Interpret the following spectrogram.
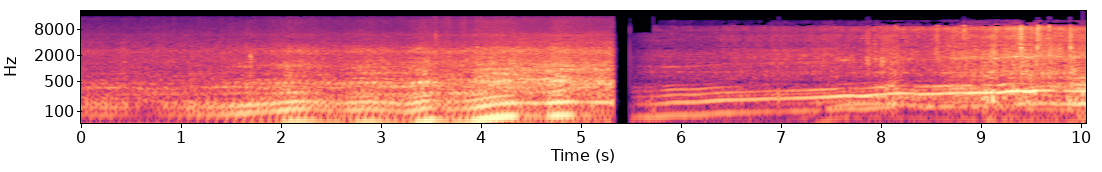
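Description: Jeep Cherokee XJ engines working hard off-road, revving unevenly under load. After a sudden cut about halfway through, a second engine's pitch climbs steadily as it accelerates, with scattered sharp ticks toward the end.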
